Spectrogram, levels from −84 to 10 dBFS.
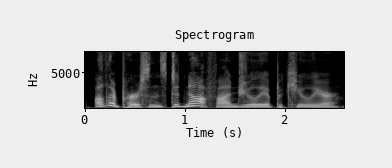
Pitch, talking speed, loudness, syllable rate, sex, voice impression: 195 Hz, 160 wpm, -18 LUFS, 5.0 syllables/s, female, feminine, middle-aged, slightly powerful, slightly soft, fluent, intellectual, calm, slightly friendly, slightly reassuring, elegant, lively, slightly sharp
